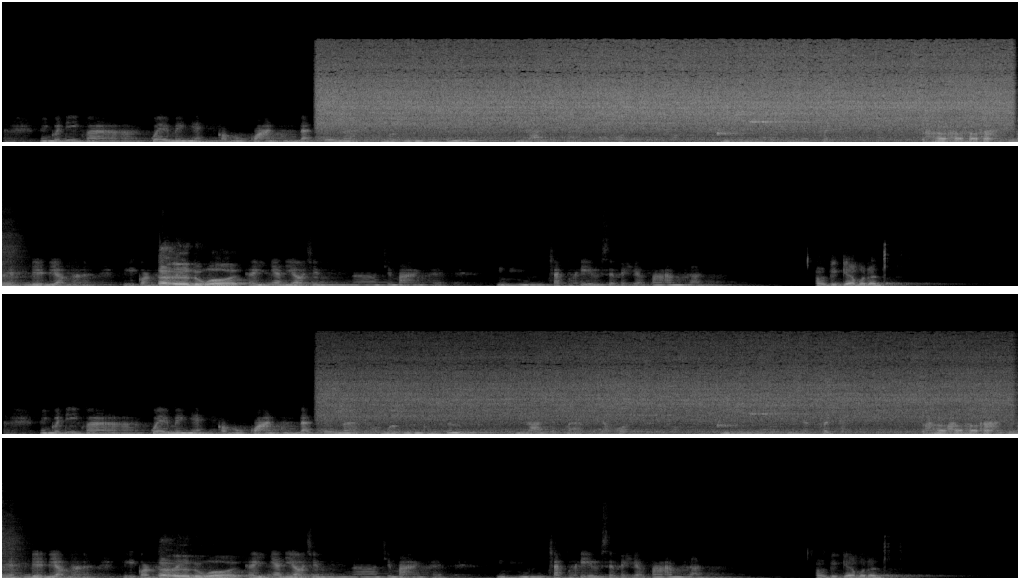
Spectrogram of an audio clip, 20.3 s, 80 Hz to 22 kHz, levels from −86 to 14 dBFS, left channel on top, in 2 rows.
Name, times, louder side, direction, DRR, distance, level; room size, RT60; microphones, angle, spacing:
voice 1, 0.0-6.5 7.0-8.5 9.2-14.6 15.1-17.3, equal, 20° right, 2.0 m, -39 dB
sound 1, 3.1-10.1, left 9 dB, 35° left, 1.0 m, -31 dB
voice 2, 9.2-10.2 11.7-12.6 15.1-15.4 18.3-19.0, left 3 dB, 85° left, 0.9 m, -32 dB
30.0 x 28.5 x 6.0 m
head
